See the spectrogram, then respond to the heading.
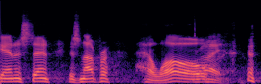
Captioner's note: laughter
